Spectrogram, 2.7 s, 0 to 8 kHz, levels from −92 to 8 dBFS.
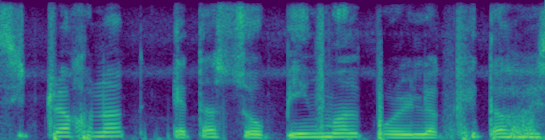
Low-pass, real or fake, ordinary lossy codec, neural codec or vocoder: none; real; none; none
